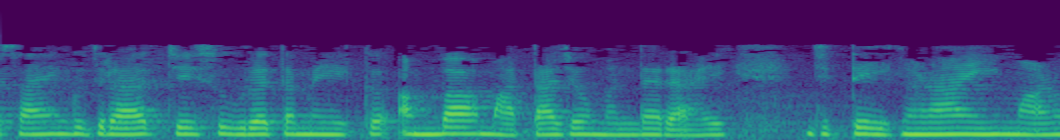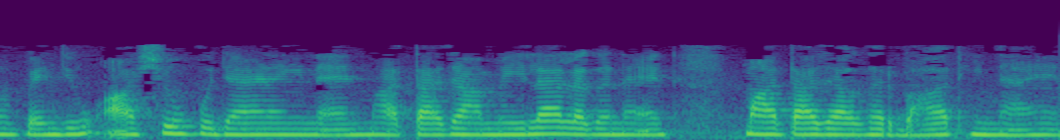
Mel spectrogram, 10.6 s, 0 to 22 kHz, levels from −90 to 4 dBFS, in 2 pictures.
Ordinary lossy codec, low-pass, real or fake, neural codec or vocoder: MP3, 24 kbps; 7.2 kHz; real; none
